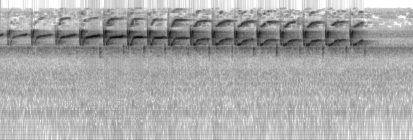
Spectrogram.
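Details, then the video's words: Misto or canario tipio, the saffron finch, in steady song: a rapid chain of high, clipped, rising chirps repeated evenly for over three seconds, then a short quiet tail. "Misto Cantando / Canario Tipio."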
